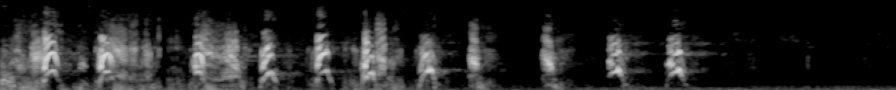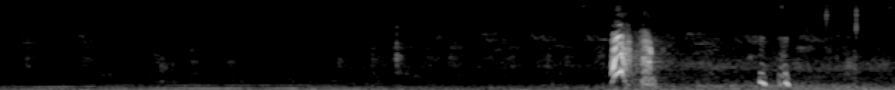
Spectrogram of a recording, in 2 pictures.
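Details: Boston Terrier and Keeshond at play in a jousting game; a burst of quick sharp barks over the first seven seconds, then near silence with a low rumble, and a few more barks near the end.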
